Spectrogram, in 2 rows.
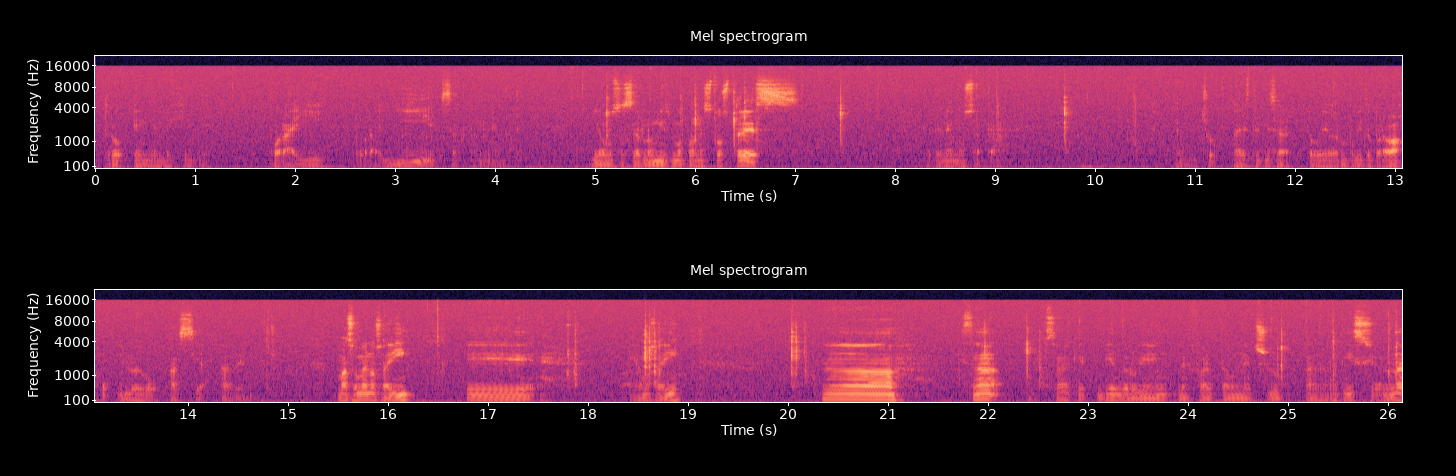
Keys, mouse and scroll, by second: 1.8-2.9 middle drag, 3.3 middle click, 4.4 right click, 5.2 shift+right click, 6.1 ctrl+z, 6.6 ctrl+right click, 7.4 shift+right click, 8.3 shift+right click, 8.8-10.1 shift+middle drag, 10.9-12.2 drag, 12.8-14.6 drag, 14.7 scroll down 2, 15.0 middle click, 15.9-17.0 middle drag, 17.4 KP_3, 18.5 alt+Tab, 20.0 alt+Tab, 22.0 ctrl+r, 22.4 ctrl+click, 22.9 ctrl+click, 23.3 ctrl+middle click, 24.3 shift+right click, 24.8 shift+right click, 25.6 KP_3.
